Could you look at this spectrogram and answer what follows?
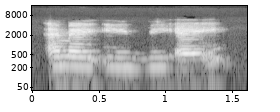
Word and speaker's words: Maeva: favorite and that is Maeva which of course rhymes with Ava and it's ma ev8 it's a French form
